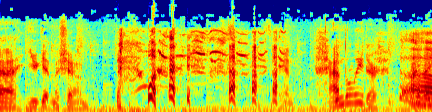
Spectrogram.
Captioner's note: laughing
